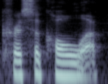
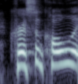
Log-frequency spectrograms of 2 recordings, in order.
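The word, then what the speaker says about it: chrysocolla: y s o c o l l a chrysocola chrysocola is a healing stone it brings Tranquility peace intuition patience and unconditional love chrysocola can strengthen the body's resistance to illness and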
